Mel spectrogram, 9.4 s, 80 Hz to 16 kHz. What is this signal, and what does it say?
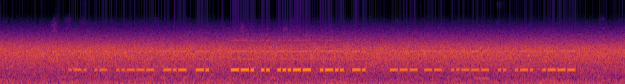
Morse code, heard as a keyed tone, hand-sent with a paddle, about 31 wpm, 630 Hz, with radio static, fading and the noise inside a car. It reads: RA2KN GI3LN OM2IRJ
